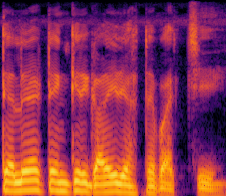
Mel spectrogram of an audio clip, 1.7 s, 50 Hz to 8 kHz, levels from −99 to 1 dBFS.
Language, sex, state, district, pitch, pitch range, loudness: Bengali, male, Assam, Hailakandi, 120 Hz, 90-135 Hz, -13 LUFS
